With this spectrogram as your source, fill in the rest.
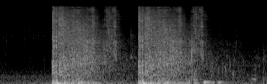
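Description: Two loud, close shotgun blasts in the Black Mesa game, each a sharp burst with a ringing tail, about a second apart.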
